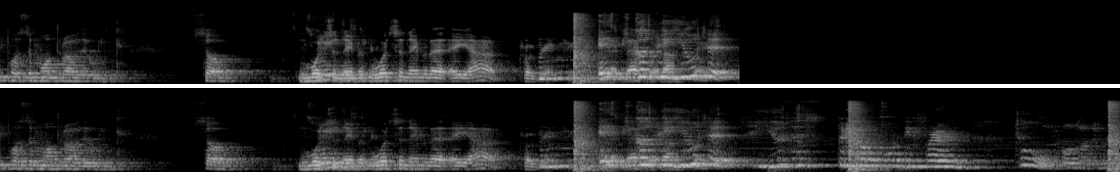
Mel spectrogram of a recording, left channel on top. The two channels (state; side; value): drops out; left; at 7.4 s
